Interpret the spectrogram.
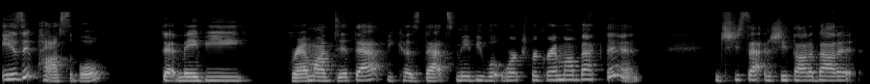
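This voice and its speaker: A woman's voice: lowish voice, a little slow. A woman guest on a podcast interview, a coach who explains her method by telling client stories and acting out the dialogue. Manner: storytelling, acts out client dialogue. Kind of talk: conversational interview.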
